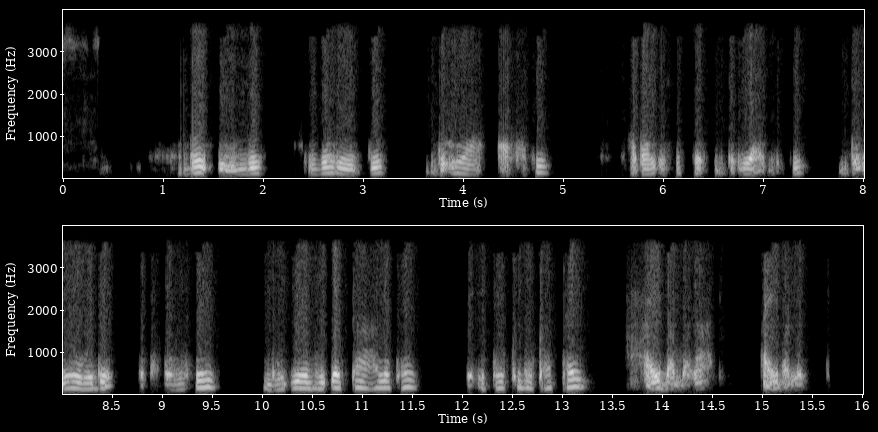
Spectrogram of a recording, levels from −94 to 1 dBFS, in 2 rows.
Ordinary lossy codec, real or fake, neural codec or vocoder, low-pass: MP3, 32 kbps; fake; vocoder, 22.05 kHz, 80 mel bands, WaveNeXt; 3.6 kHz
